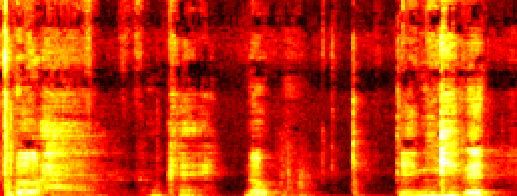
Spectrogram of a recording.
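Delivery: out of breath. Real, not acted. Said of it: "Sorry about the breathing hard".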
